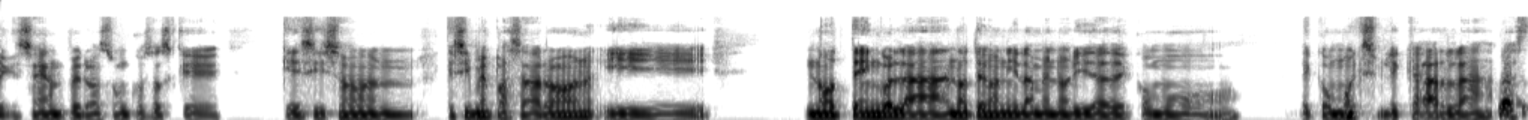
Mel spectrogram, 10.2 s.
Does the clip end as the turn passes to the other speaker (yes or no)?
yes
